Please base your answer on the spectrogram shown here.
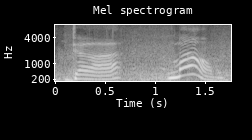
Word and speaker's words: Delhomme: Delhomme.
